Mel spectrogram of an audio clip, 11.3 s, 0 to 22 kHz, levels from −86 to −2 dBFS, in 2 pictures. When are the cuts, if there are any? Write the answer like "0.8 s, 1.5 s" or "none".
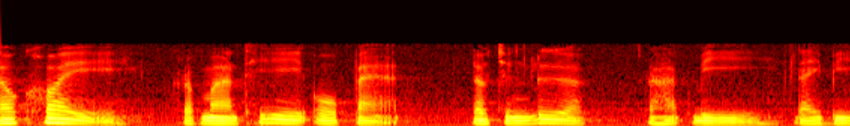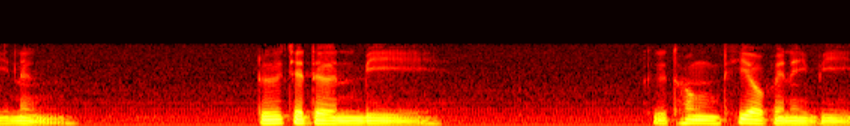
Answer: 4.2 s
